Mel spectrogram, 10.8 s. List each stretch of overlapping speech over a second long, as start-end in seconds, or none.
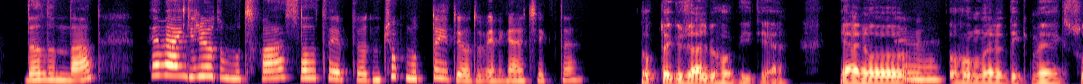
none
